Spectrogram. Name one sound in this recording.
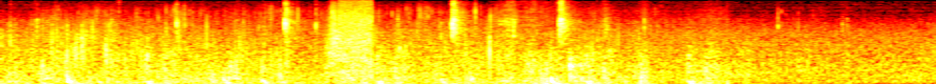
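Footsteps crunch on rough stone.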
